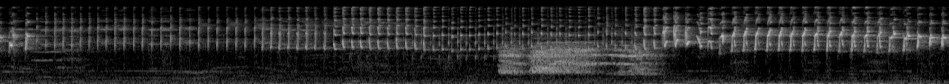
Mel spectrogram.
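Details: Long ngekek trill from a lovebird, kept as training material for songbirds: an extended, fast pulsing chatter, quieter at first, broken midway by a rough scratchy burst, then louder and sharper rattling to the close.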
